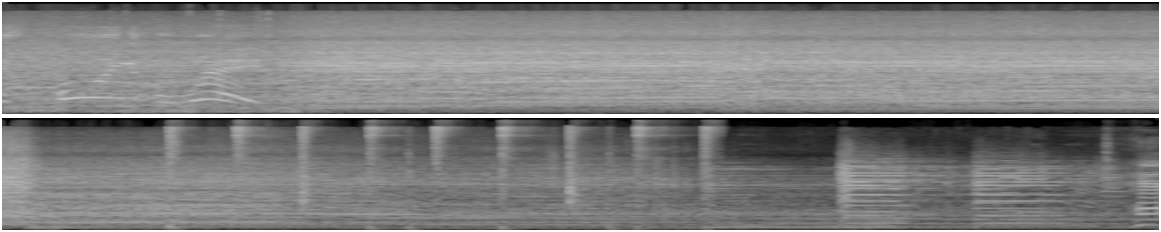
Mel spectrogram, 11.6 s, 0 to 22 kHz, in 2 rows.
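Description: A 1968 Dodge Charger fitted with a 707 hp Hellcat engine accelerates hard, its engine note rising in pitch under loud wind and cabin noise before the roar eases off, with voices talking over it.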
